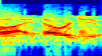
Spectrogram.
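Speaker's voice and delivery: deep put-on man's voice.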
